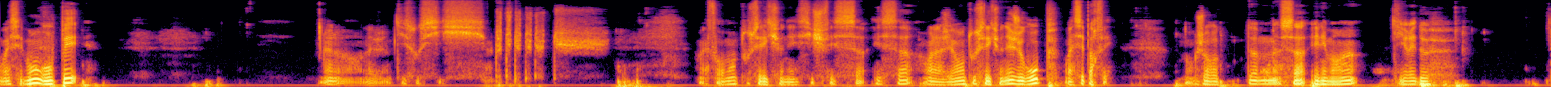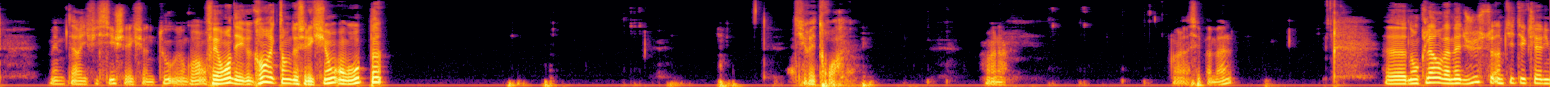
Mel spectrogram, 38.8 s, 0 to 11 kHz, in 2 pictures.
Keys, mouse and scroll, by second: 1.0 ctrl+g, 2.5 ctrl+z, 3.0 click, 4.0-5.3 drag, 8.0 shift+click, 10.9 shift+click, 12.7 ctrl+g, 14.1 click, 14.2 click, 15.2 ctrl+v, 16.4 BackSpace, 18.2 Return, 19.1 middle click, 20.2-21.5 drag, 26.2 ctrl+g, 27.2 click, 27.3 click, 28.4 ctrl+v, 29.6 BackSpace, 31.0 middle click, 32.5 click, 32.9 click, 33.4 middle click, 36.1 click.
